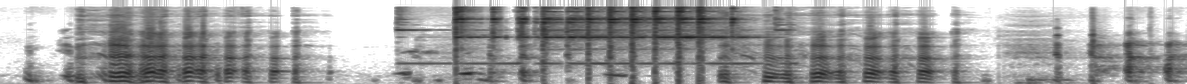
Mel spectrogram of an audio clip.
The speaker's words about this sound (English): ring the bell every time someone says he gets it.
